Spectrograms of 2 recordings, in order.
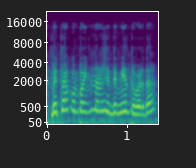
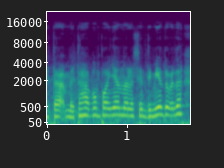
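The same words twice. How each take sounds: First: High, rushed, anxious question; nervous plea. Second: Said in the usual way. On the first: Real, not acted. Nervous player begging Alba for support, anxious plea. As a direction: race through it, pitched up, begging for company.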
